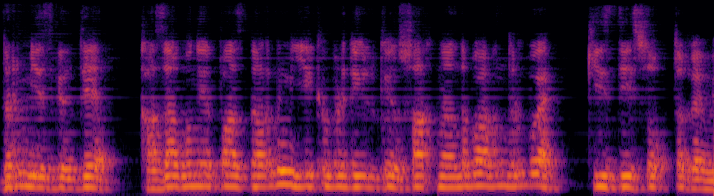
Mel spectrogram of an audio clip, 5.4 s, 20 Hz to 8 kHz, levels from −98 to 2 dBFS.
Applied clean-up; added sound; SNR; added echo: neural mask model DeepFilterNet 3.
